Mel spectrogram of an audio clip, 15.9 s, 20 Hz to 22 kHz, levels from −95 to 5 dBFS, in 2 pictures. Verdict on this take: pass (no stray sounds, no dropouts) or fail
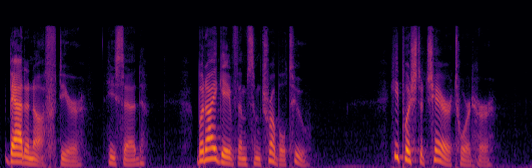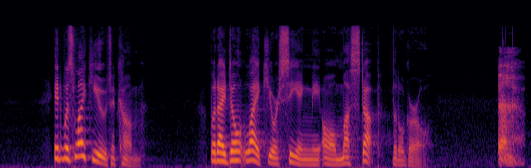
fail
